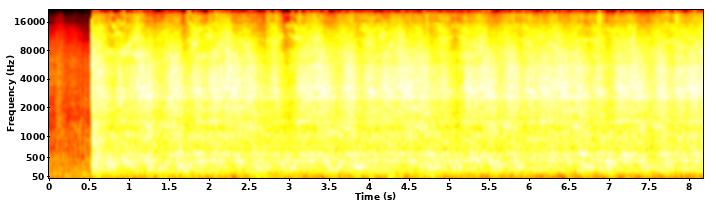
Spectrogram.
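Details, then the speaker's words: 1981 Ford Bronco, start attempt after purchase: starter bumped by remote button with coil connected and carburettor fuel bowl filled; steady, even cranking but never fires. Owner suspects ignition timing issue. "That's got to be a timing issue. Back to the drawing board with that."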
